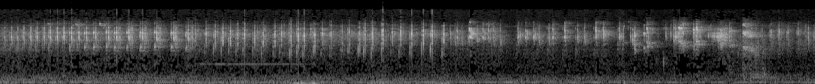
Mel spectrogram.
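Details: Calling sound for luring white-nest swiftlets: a continuous, rapid, pulsed rattle, high and buzzy, briefly dipping before a louder chattering finish.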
